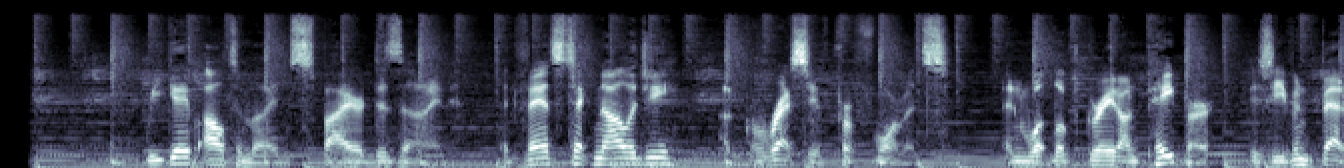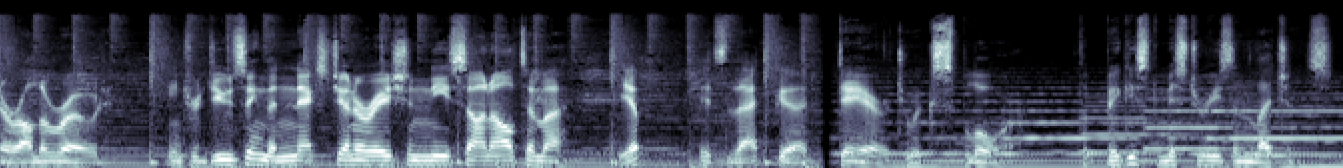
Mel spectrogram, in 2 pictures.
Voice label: voiceover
